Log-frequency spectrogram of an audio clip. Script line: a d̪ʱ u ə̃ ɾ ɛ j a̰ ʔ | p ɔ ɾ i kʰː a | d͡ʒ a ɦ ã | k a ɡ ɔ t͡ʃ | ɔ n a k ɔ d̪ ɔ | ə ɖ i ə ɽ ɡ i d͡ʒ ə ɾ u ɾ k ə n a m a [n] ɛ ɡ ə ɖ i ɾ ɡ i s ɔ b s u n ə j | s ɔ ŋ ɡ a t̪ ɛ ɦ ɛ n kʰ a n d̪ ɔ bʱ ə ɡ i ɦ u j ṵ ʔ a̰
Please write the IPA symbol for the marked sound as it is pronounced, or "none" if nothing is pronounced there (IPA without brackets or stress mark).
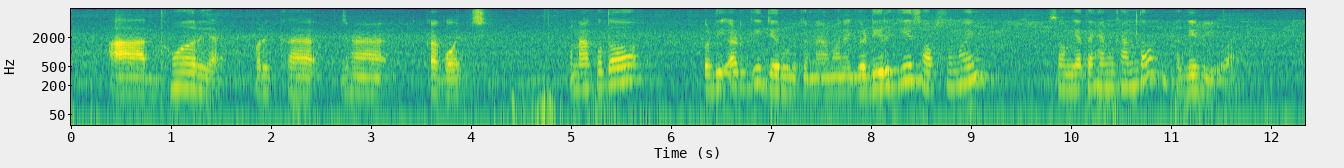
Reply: n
